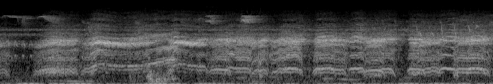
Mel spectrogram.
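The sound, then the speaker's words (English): Andean cock-of-the-rock calls: loud, harsh, nasal squawks repeated in quick, overlapping bursts, like several birds honking and screeching together with no talking. “True to form with their bold plumage, the Andean Cock-of-the-Rock also takes part in, well, cocky mating rituals.”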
